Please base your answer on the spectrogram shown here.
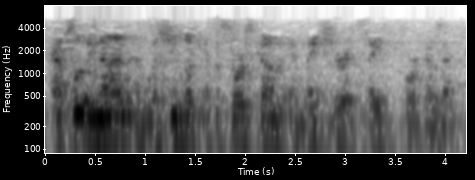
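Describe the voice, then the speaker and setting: Distant, echoing audio of a man testifying at a hearing. He talks quickly in a medium-pitched voice and gives blunt, plain answers as a witness. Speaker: witness testifying on voting software. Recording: roomy, distant, dull lo-fi hearing audio, faint noise.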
